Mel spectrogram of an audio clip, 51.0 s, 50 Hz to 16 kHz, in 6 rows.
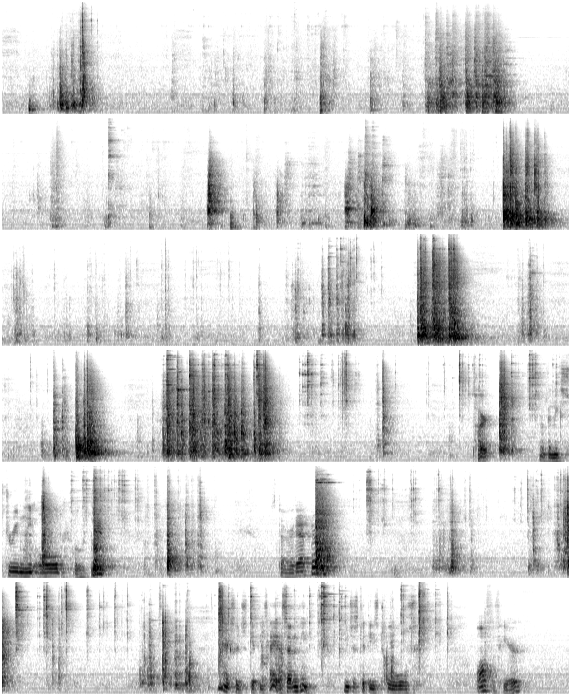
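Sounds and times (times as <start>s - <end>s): metal tools clinking and clattering: 27.9s - 31.4s, 32.2s - 33.9s, 34.6s - 37.1s, 38.8s - 49.3s.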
